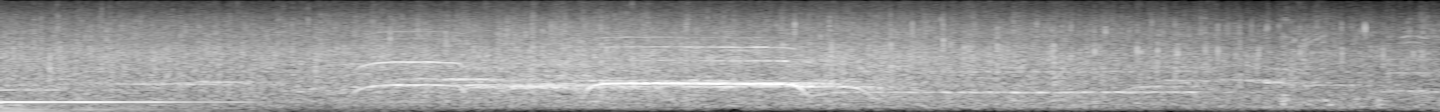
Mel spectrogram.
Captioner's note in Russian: аплодисменты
